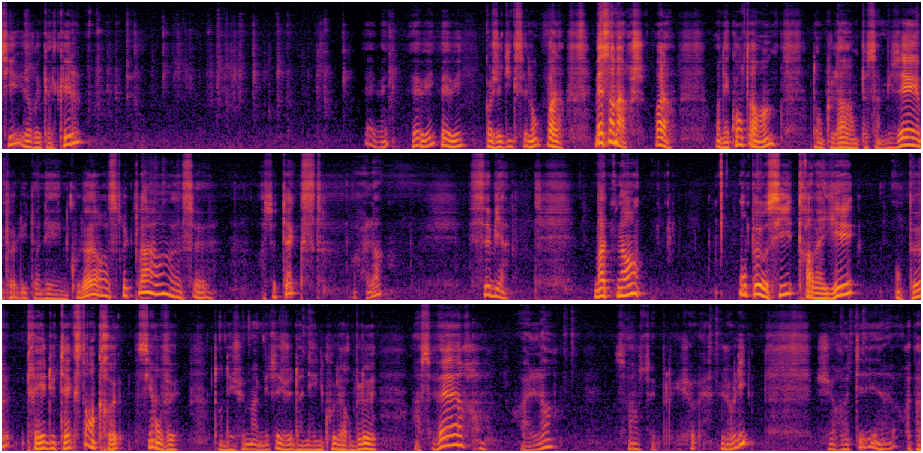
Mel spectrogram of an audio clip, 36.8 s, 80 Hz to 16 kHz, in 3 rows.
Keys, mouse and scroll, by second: 0.1 click, 7.4 click, 8.5-10.2 drag, 11.0 click, 12.0 ctrl+d, 13.2 click, 14.6 click, 15.4 click, 16.8 click, 17.7 click, 18.3 click, 19.2 scroll down 1, 19.6 right click, 23.7-24.0 scroll up 2, 26.1-26.5 scroll down 2, 27.1 click, 28.0 ctrl+d, 29.2 ctrl+click, 30.8 click, 31.9 click, 33.0-33.5 drag, 34.1 click, 34.8 click, 35.6 click.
